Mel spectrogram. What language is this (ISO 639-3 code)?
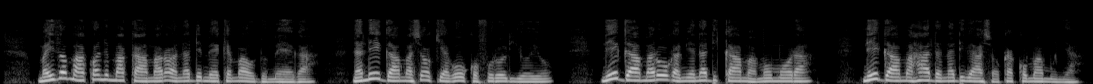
kik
